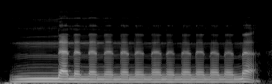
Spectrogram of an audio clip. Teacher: it's the front of the tongue that's blocking, behind the teeth. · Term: N sound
